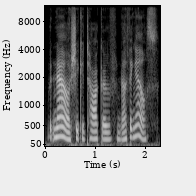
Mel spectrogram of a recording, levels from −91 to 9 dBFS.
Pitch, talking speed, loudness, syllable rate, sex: 190 Hz, 210 wpm, -18 LUFS, 4.6 syllables/s, female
